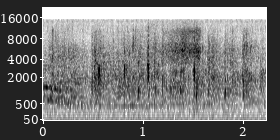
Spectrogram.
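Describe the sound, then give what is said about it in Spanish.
A crowd applauds steadily on this night, giving applause in praise of God: a dense wash of many hands clapping at an even loudness, with a low steady hum underneath and faint voices mixed in. “Regálenle un aplauso en esta noche.”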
